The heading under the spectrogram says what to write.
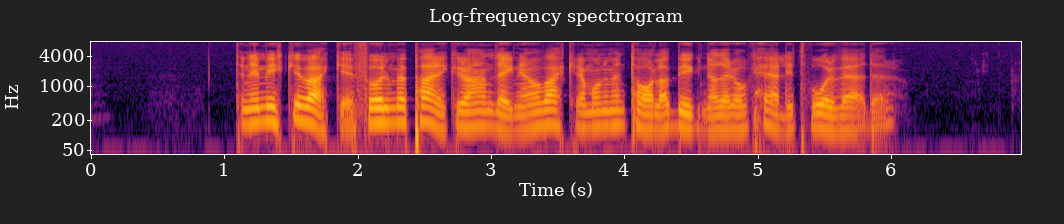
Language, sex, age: Swedish, male, 37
